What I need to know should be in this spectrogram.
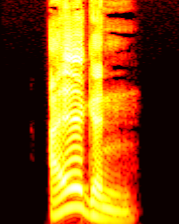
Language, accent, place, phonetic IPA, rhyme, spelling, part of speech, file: German, Germany, Berlin, [ˈalɡn̩], -alɡn̩, Algen, noun, De-Algen.ogg
- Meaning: plural of Alge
